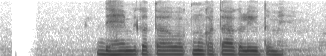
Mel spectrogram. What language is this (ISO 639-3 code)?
sin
